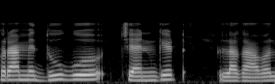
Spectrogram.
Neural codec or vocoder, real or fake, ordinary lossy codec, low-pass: none; real; none; 7.2 kHz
